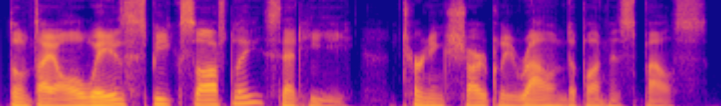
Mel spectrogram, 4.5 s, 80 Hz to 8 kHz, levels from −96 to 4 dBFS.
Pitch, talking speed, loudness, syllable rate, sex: 105 Hz, 175 wpm, -20 LUFS, 4.7 syllables/s, male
